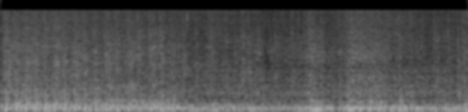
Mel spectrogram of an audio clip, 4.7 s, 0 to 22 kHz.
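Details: 1937 Ford flathead that sat a year, very loud, restarted to drive to the upper garage: low, uneven rumble with stumbles and surges instead of a steady beat, rough running, likely misfiring.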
